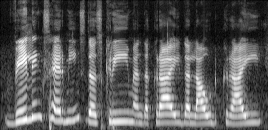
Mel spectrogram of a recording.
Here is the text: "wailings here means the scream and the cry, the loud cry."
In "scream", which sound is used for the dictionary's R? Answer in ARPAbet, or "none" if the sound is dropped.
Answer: R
